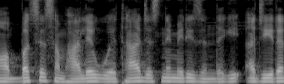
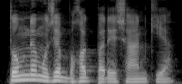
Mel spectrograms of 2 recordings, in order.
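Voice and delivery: plain reading voice

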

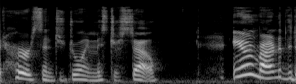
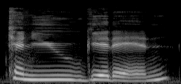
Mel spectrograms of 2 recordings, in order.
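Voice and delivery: growling beast; much slower than usual. Acted. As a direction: growl it out slowly like a huge winged cat. Simber the stone beast speaks.

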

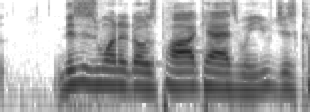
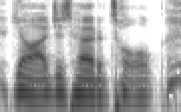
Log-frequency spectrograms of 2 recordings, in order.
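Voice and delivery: mocking his voice; 4 semitones lower, 3 dB quieter than usual. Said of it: "was like".

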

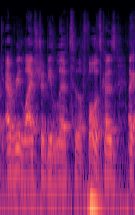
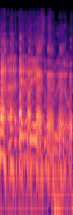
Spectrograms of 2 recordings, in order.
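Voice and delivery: laughing; 3 semitones higher, 13 dB louder, faster than usual. Real, not acted. Laughing repeat of his punchline.

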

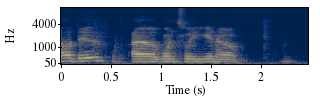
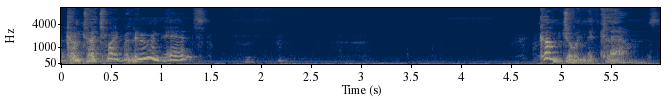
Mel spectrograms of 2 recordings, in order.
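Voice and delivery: creepy clown; 6 semitones higher, 4 dB quieter, slower than usual. Pretend. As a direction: tempt like Pennywise the clown. Pennywise impression from It.

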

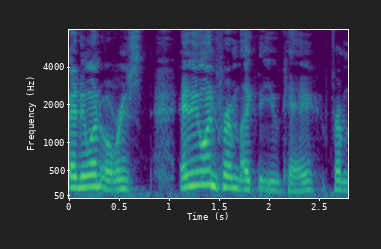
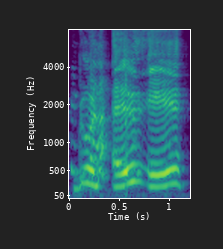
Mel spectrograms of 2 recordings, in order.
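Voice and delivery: slow, laughing mock Canadian; hammed-up "eh"; sign-off joke, laughing Canadian accent; 5 semitones higher, 10 dB louder, slower than usual. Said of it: "thought it was, like, Canadian".

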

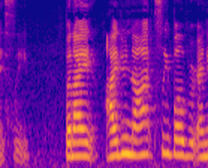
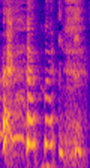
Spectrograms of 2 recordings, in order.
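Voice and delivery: squealing high laugh; 12 semitones higher, 4 dB louder than usual. Real, not acted. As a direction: let out a loud high laugh. Laughing at own story.

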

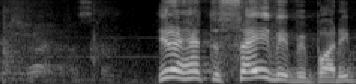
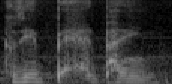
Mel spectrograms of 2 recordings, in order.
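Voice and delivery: whispered aside; 7 semitones lower, 13 dB quieter than usual. Real, not acted. Aside to congregation mid-story.

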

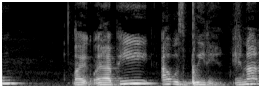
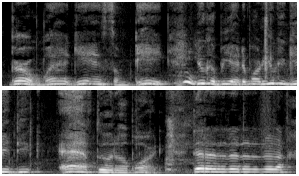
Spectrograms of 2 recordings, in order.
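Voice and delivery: talking like him; 6 semitones higher than usual. Retold or imitated. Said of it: "I'm really trying not to talk like him".

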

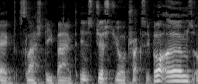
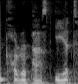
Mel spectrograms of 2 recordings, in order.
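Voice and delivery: slow, softer Northern Irish accent; 2 semitones lower, 7 dB quieter, slower than usual. Shown as a demonstration. Answering co-host's time question, slow Northern Irish accent. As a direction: show off your one Northern Irish phrase, slowly. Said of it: "Northern Irish accent".

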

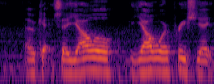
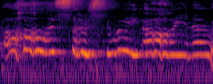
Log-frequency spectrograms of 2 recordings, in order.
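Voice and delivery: much higher, slow, laughing mock-sweet wife voice; gushing wife; much slower than usual. Pastor plays the delighted wife in his joke, high and giggly. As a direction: coo like a flattered new bride. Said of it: "she was like".

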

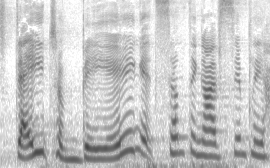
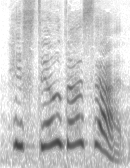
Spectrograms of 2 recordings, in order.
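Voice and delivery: high, slow exclamation; emphatic wonder; 9 semitones higher, slower than usual. Real, not acted. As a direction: repeat it high and drawn out. Same words repeated with emphasis.

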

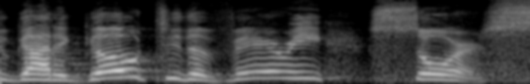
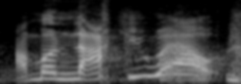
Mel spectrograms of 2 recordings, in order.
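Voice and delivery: put-on higher-pitched kid's threat; mock threat; 6 semitones higher than usual. One of his girls threatening her sister, mock menace. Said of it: "a threat".

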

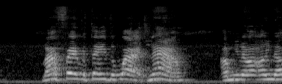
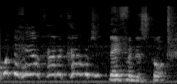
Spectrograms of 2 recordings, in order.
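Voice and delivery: high, fast, incredulous mock outburst; baffled player; 10 semitones higher, faster than usual. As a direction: imitate a player stunned by the coverage. Player baffled by defense on field.

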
